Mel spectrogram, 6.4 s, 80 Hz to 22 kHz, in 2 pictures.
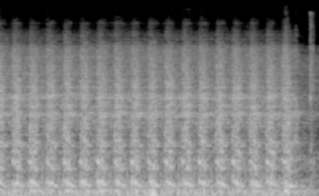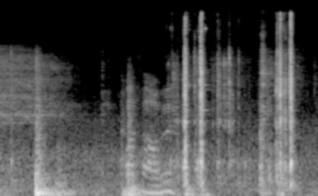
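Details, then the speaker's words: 2011 Dacia Sandero Stepway, 1.5 dCi diesel, with a rail pressure sensor fault code. The starter churns with an even rhythm for about three seconds, never catches, then stops: cranks, no start. The cause was still unknown and the car was towed. "Evet arkadaşlar çalıştıramadık. E ne olduğunu bilmiyoruz. Şimdi arabaya müşürden arıza kodu veriyor."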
